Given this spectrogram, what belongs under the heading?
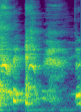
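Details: Woman with a hoarse, strained throat and a feeling of heat since afternoon: a single short, harsh cough burst between bits of speech; a dry cough.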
